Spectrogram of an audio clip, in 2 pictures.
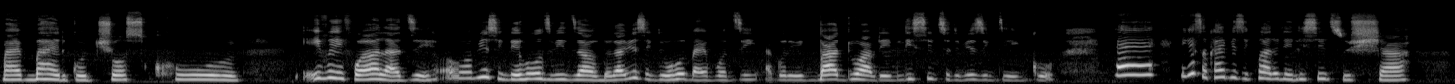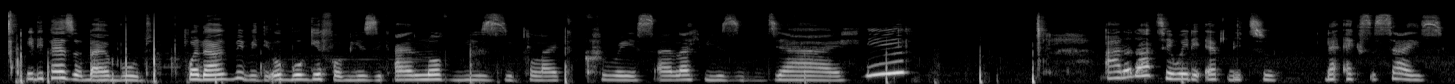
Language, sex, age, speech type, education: Nigerian Pidgin, female, 46-60, spontaneous, tertiary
